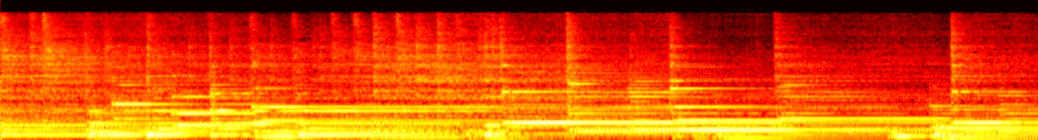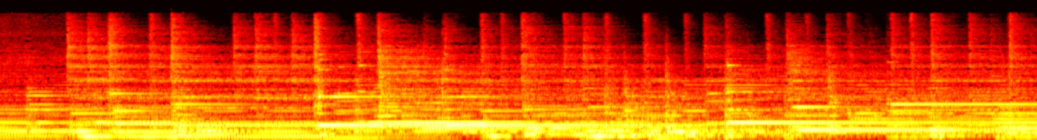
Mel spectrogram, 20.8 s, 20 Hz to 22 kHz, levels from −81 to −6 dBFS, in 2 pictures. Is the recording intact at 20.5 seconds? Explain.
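Yes, at 20.5 seconds the audio is intact, with no dropout, click, distortion or other disturbance in the sound.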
